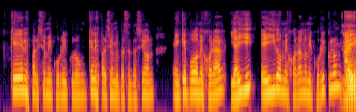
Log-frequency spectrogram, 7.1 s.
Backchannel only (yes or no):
no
